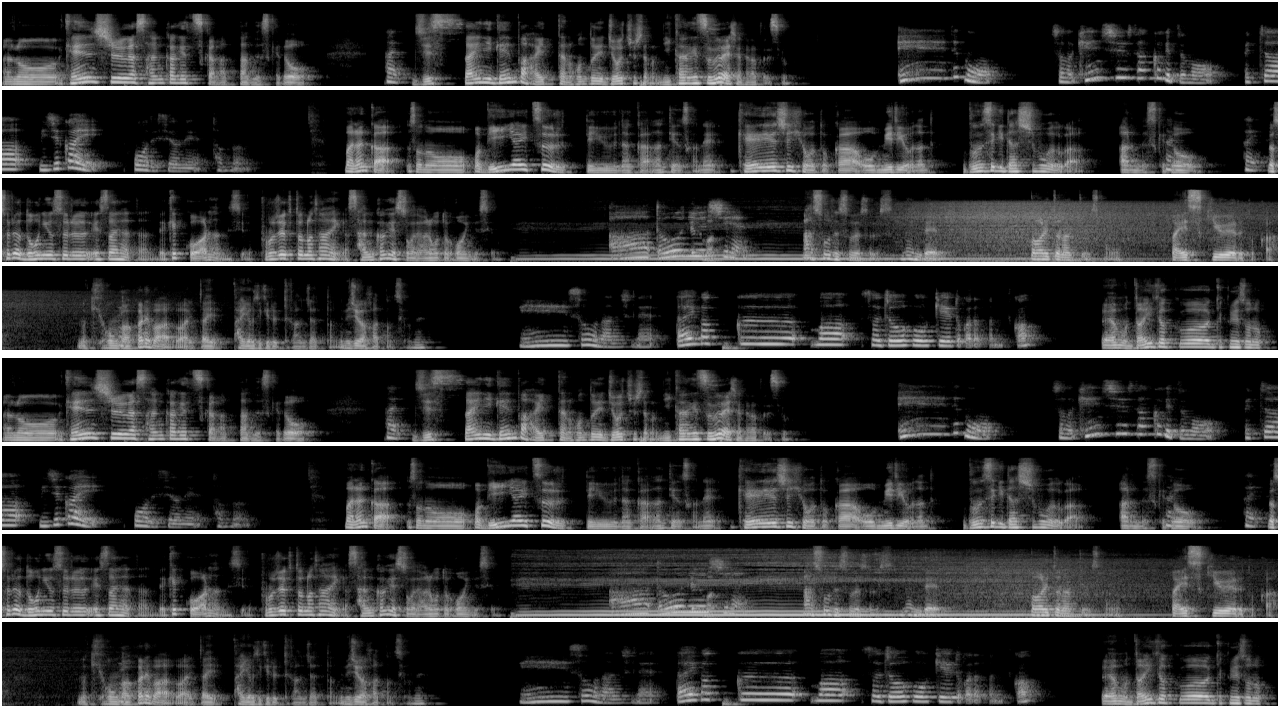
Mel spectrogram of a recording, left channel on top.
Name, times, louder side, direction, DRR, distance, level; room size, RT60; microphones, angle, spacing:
voice 1, 0.0-3.1 4.1-7.9 16.2-22.1 22.4-23.6 23.9-24.7 25.4-30.5 32.5-32.6 33.5-35.0 35.8-36.7 37.2-38.3 39.0-42.5 49.3-50.9, left 1 dB, 10° left, 10 dB, 0.6 m, -22 dB
voice 2, 9.0-9.9 10.5-12.1 12.4-13.7 14.1-15.2 24.4-24.6 25.2-25.3 31.6-33.0 33.5-33.9 39.4-39.8 43.5-48.6, left 1 dB, 30° left, 6 dB, 1.2 m, -25 dB
sound 1, 30.6-37.3, right 8 dB, 85° right, 0.3 m, -26 dB
sound 2, 34.1-39.8, left 7 dB, 70° left, 0.8 m, -36 dB
10.5 x 7.1 x 2.8 m, 0.36 s
head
